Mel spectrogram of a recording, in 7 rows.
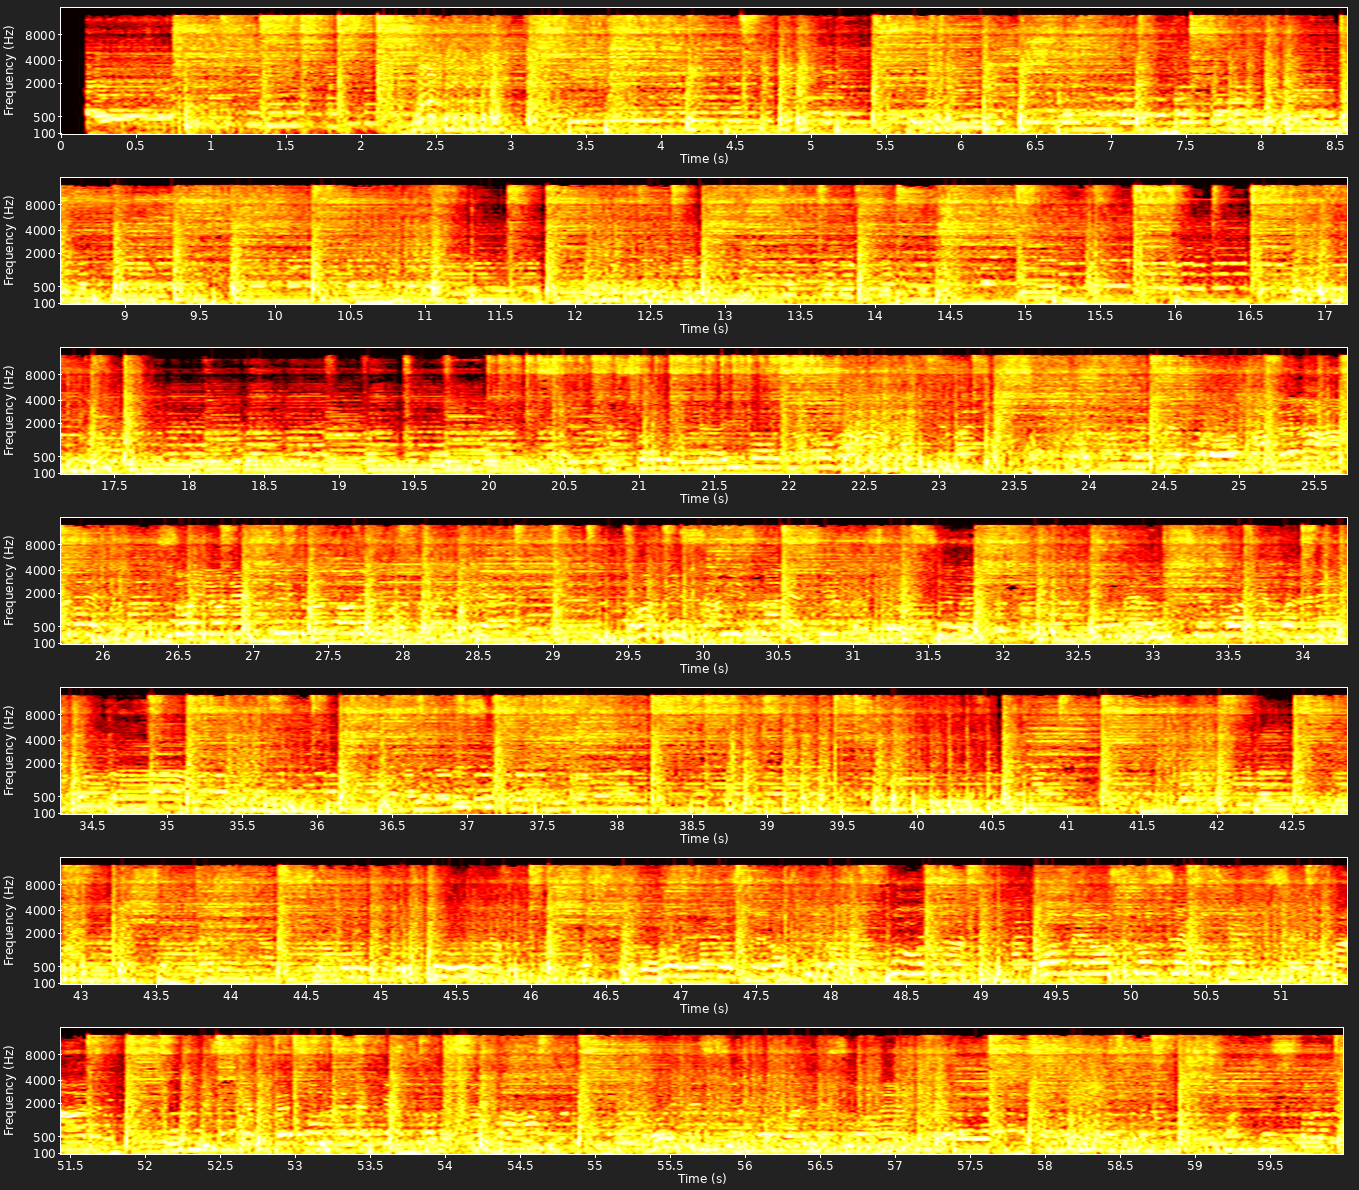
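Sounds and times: drum kit with cymbals: 0:00.2 - 0:59.9
live band music: 0:00.2 - 0:59.9.

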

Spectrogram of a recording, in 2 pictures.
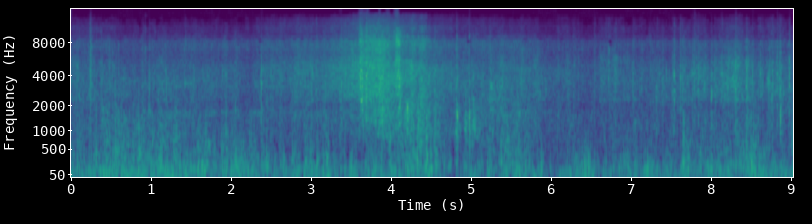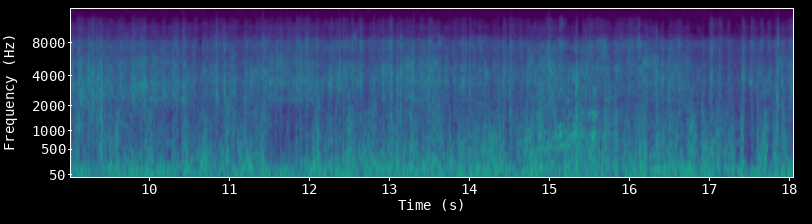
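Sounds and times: hooves galloping on turf: 0:00.0 - 0:18.0
wind buffeting microphone: 0:00.0 - 0:18.0.

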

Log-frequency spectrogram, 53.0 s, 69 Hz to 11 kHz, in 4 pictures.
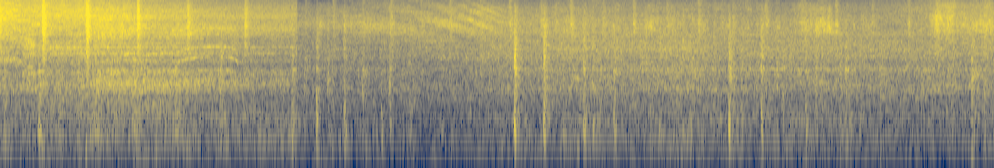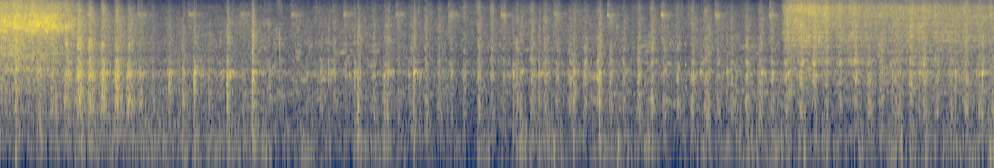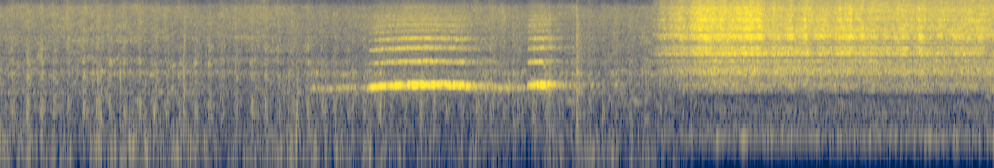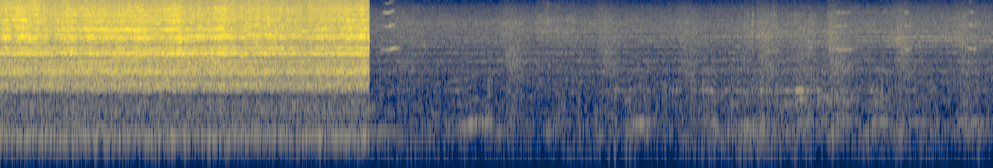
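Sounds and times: steam hiss with held tones: 0:00.0 - 0:09.6, 0:10.6 - 0:14.3, 0:35.2 - 0:44.7
train wheels clicking over rail joints: 0:00.0 - 0:44.7
steam whistle: 0:30.8 - 0:34.3.

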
